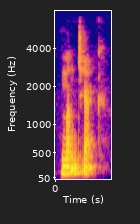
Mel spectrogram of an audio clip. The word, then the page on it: muntjac: British English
